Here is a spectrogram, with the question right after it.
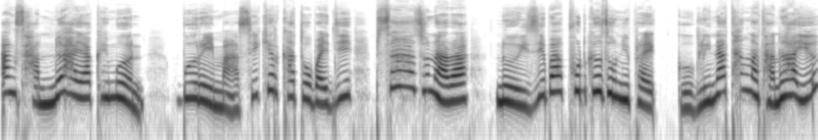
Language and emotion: Bodo, surprised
